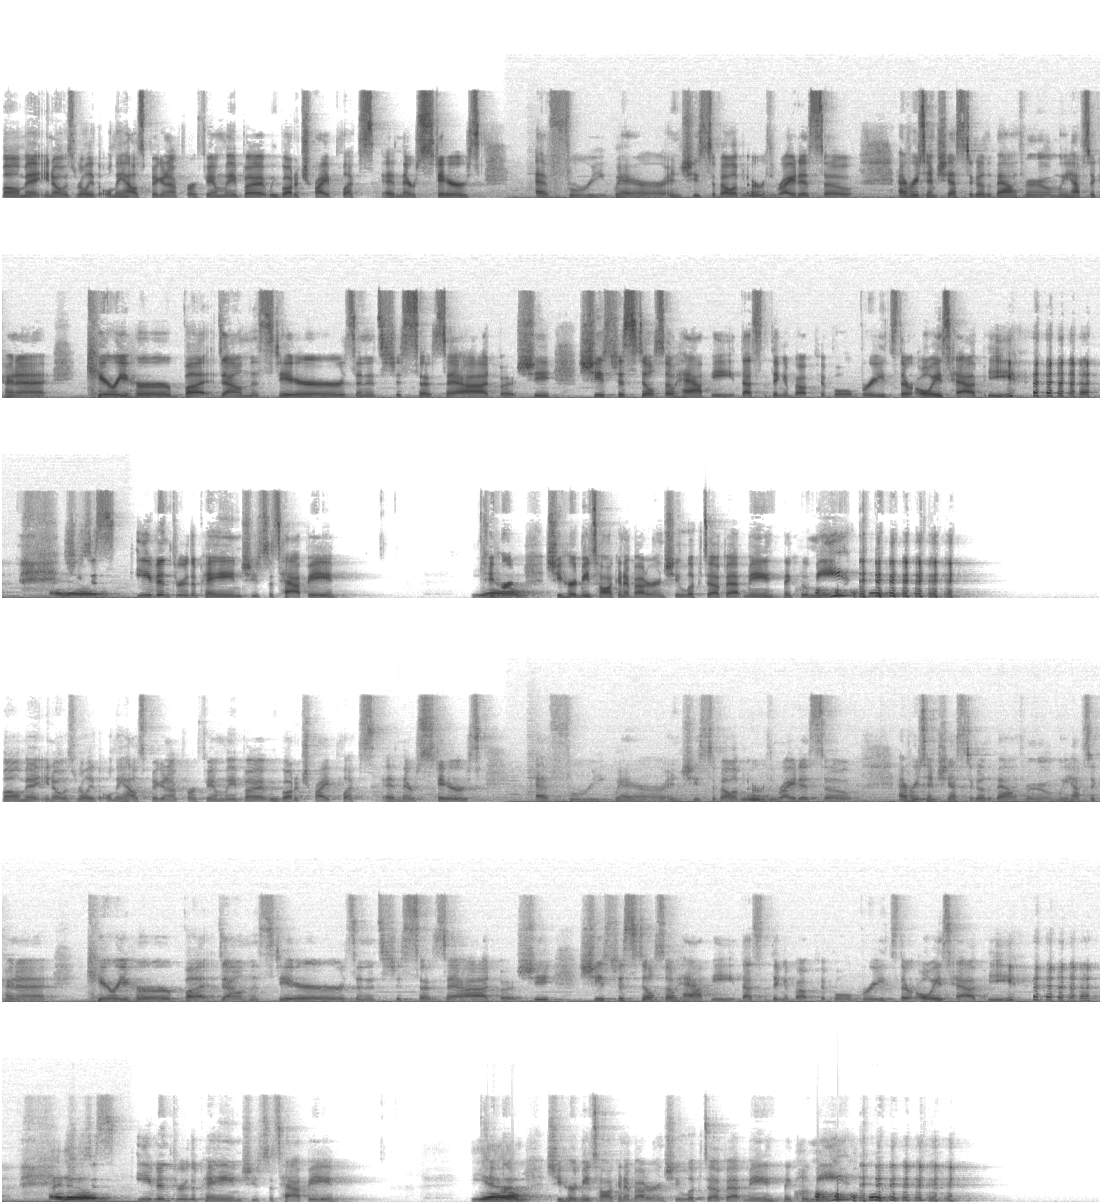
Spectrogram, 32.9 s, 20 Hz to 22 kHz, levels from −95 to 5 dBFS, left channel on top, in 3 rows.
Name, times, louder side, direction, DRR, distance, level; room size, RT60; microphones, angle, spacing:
voice 1, 0.0-5.1 5.3-21.9 22.1-22.5 23.3-25.3 26.8-30.4 30.8-31.5, left 8 dB, 45° left, 19 dB, 0.4 m, -28 dB
sound 1, 3.7-11.0, right 2 dB, 5° right, 2.0 m, -51 dB
sound 2, 5.0-23.2, right 1 dB, 60° left, 6.1 m, -38 dB
voice 2, 7.4-7.8 22.4-23.0 26.7-27.2 29.9-30.8, right 6 dB, 55° right, 15 dB, 0.5 m, -24 dB
13.0 x 11.5 x 6.0 m, 0.87 s
head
